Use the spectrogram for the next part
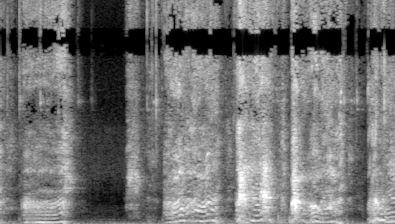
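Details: Two male dogs, a Maltese and a Shoodle, play fighting indoors: throaty growls and whiny yips in short bursts with pauses between.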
